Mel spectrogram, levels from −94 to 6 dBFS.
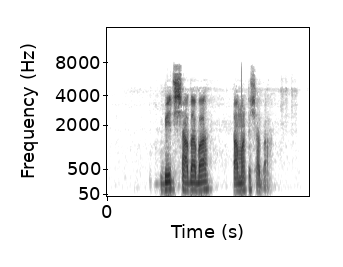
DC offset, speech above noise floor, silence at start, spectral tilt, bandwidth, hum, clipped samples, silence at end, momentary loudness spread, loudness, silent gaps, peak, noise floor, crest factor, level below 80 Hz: under 0.1%; 65 dB; 1.1 s; -4 dB/octave; 7.8 kHz; none; under 0.1%; 0.85 s; 13 LU; -16 LUFS; none; -2 dBFS; -82 dBFS; 18 dB; -58 dBFS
